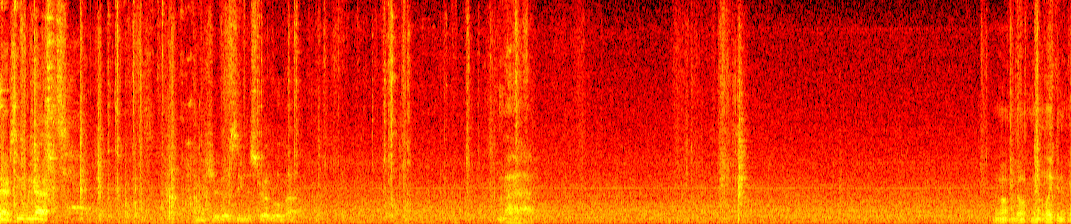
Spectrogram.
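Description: Metal tools clink and clatter.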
